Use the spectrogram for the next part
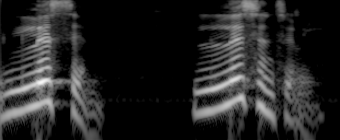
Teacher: No, I don't say the T. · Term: silent T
